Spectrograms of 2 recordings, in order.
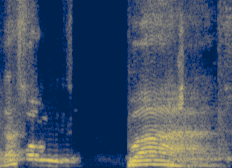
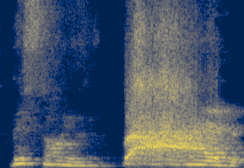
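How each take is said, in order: First: Slow, higher mock Jamaican drawl; imitating the uncle, drawn out; Jamaican accent. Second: Slow, high, loud Jamaican exclamation; drawn-out Jamaican praise, shouted; Jamaican accent. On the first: Echoing the uncle's Jamaican line. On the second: Retold or imitated. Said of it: "in a very thick Jamaican accent".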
